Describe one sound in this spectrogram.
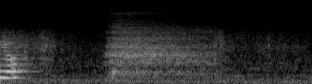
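A woman blows her nose into a tissue.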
